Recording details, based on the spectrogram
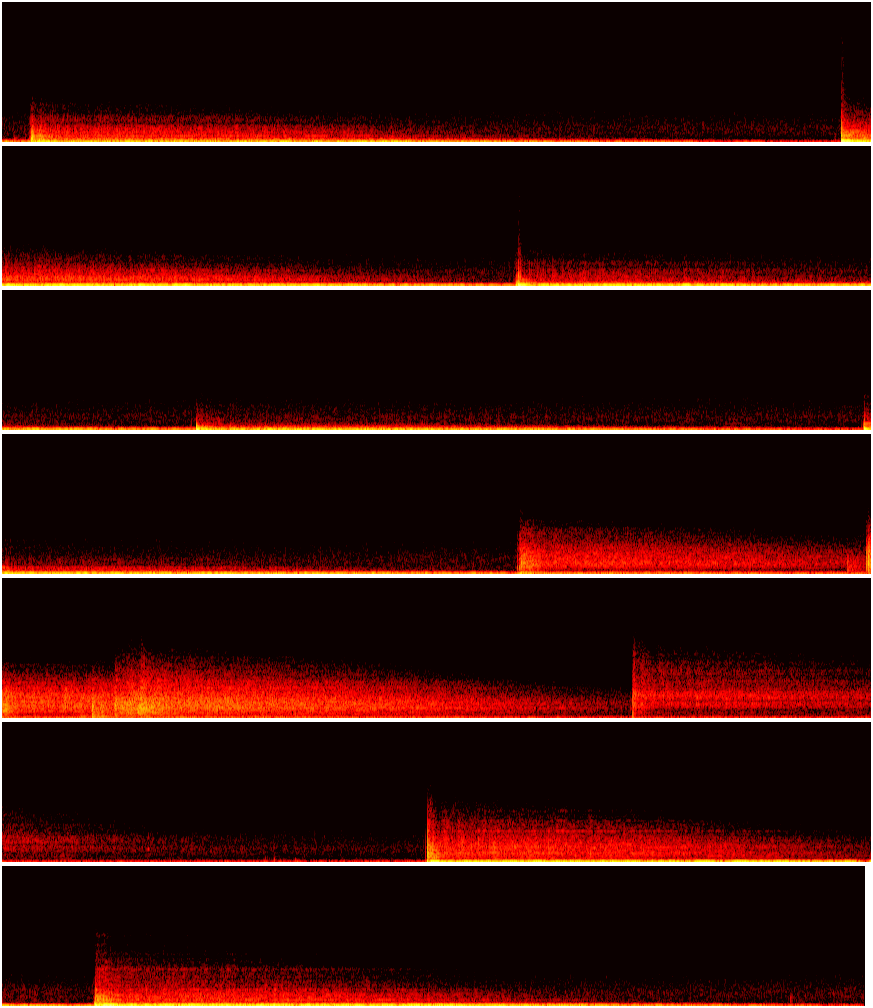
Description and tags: Thumps, Clangs and Booms - in space!
A series of different thumps, clangs and booms with a huge reverb. These are good for big, spacial scenes, contrasty cuts, dark themes, horror / suspense.
Live recording processed in Logic.
This is because it has been used (in its entirety!) on the ending of the song "Aliena" by a Italian band called Bioscrape. While that is totally cool and I'm kinda honored, I didn't have in mind that this would render all use of any part of the sound effect in all future and - I guess - all previous audiovisual productions illegal, both by myself and everyone else.
I guess that's the price you pay for giving things away for free.
so let's see. If it doesn't work, I will upload a modified version of this sound that hopefully will trick Content ID.
big, boom, clang, compact, concrete, creepy, dark, dense, echo, enormous, evil, gigantic, hollow, huge, impact, long, metal, metallic, open, space, struck, thick, thump, unearthly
